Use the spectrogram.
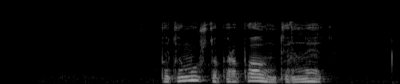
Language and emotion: Russian, sad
